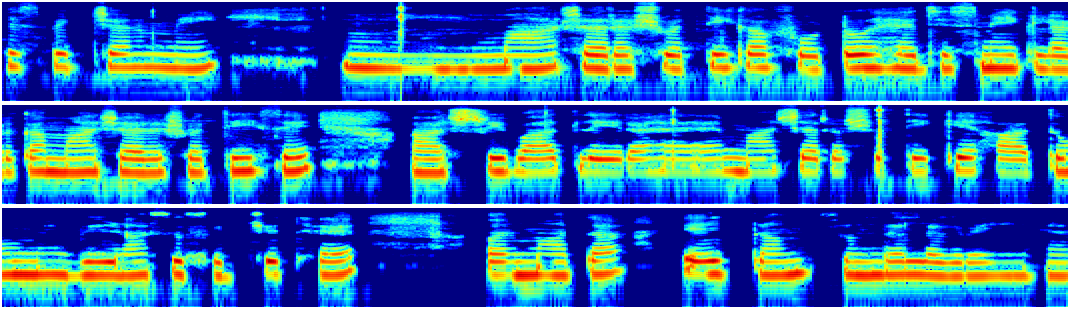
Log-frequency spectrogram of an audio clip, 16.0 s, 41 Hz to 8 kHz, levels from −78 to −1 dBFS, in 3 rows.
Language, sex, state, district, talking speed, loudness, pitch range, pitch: Hindi, female, Uttarakhand, Uttarkashi, 130 wpm, -19 LUFS, 230-245 Hz, 235 Hz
